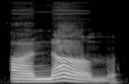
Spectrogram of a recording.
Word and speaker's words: un homme: Now, if UN is followed by a masculine noun that starts with a vowel, we need to pronounce the N. So I'll give you an example. Répète, un homme.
